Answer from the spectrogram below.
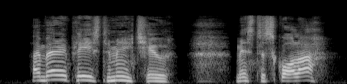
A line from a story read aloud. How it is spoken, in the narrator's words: Violet said, still panting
